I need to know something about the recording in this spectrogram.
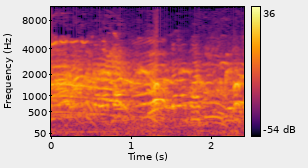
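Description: Several people talking over one another in a steady babble of chatter.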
